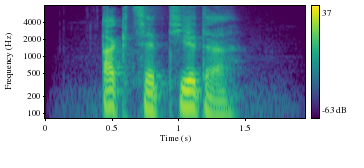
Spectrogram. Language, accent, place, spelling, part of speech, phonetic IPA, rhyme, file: German, Germany, Berlin, akzeptierter, adjective, [akt͡sɛpˈtiːɐ̯tɐ], -iːɐ̯tɐ, De-akzeptierter.ogg
- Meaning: inflection of akzeptiert: 1. strong/mixed nominative masculine singular 2. strong genitive/dative feminine singular 3. strong genitive plural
